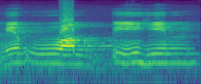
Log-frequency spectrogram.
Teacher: nun mati bertemu ro idgham bila gunah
